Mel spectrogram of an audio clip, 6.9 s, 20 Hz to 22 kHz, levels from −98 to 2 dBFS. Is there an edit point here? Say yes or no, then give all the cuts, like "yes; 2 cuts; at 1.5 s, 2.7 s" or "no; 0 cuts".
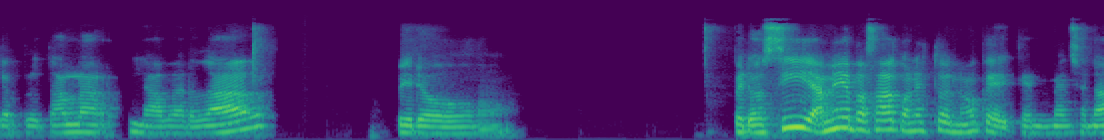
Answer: no; 0 cuts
